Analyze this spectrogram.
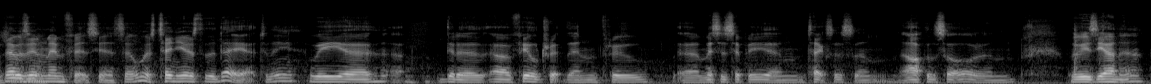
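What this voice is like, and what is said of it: English accent. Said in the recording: “you're English accent”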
